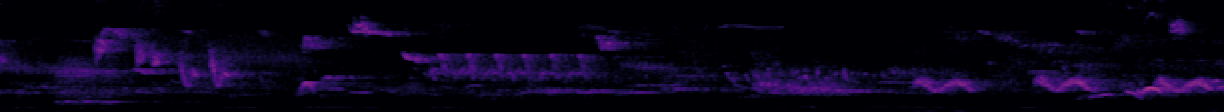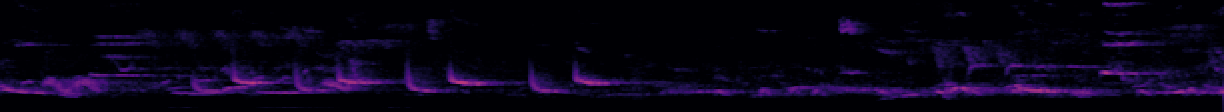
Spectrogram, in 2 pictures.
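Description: Birds chirping and singing, many short calls overlapping, including a run of quick downward-sweeping chirps about two-thirds of the way through.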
